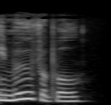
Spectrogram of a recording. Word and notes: immovable: British English

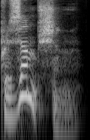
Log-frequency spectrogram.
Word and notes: presumption: British English

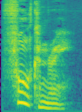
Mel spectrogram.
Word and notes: falconry: British English

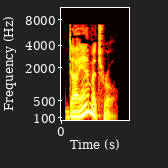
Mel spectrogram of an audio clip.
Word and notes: diametral: British English

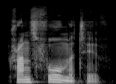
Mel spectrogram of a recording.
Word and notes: transformative: British English

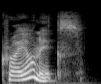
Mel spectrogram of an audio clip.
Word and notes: cryonics: British English

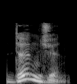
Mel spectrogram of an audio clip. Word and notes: donjon: British English

